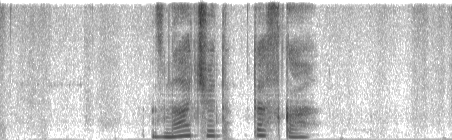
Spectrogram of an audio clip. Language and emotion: Russian, sad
